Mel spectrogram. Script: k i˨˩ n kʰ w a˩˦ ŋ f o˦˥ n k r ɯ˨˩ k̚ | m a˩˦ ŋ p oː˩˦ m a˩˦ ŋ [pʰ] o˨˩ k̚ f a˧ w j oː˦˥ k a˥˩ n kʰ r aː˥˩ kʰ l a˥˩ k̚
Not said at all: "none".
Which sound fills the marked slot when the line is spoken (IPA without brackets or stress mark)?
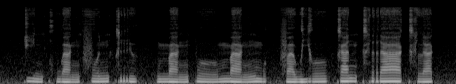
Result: m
